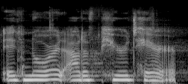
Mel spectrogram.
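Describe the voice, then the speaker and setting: A young woman playing a troubled, introspective American teenage daughter, narrating her inner thoughts in a measured scripted drama style. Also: mid-range voice, flat delivery, a little hiss or hum, lightly acted, low-quality recording. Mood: pensive. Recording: clear music bed under voice.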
